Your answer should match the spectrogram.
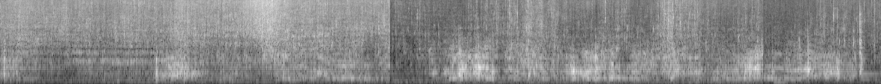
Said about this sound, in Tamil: கறி வேகிறதுக்கு தண்ணி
